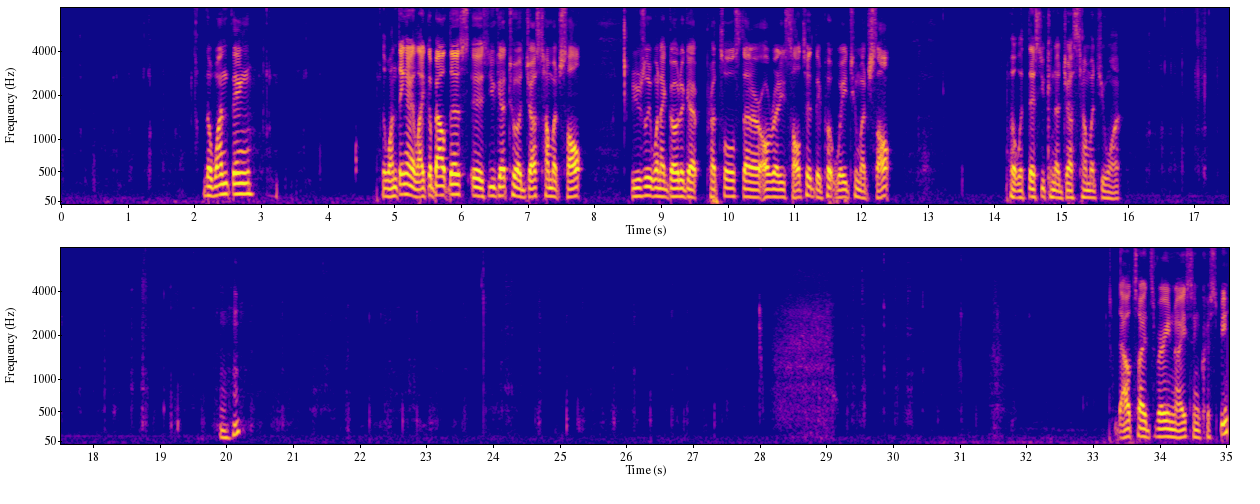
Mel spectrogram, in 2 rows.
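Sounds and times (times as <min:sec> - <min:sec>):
chewing crunchy pretzel: 0:00.0 - 0:05.6, 0:12.4 - 0:14.3, 0:15.9 - 0:28.6, 0:29.2 - 0:33.4.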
